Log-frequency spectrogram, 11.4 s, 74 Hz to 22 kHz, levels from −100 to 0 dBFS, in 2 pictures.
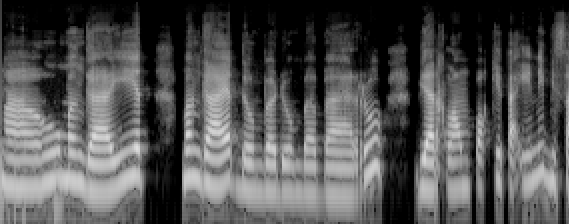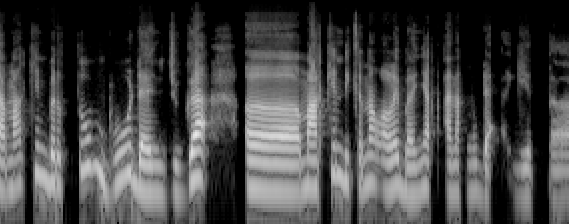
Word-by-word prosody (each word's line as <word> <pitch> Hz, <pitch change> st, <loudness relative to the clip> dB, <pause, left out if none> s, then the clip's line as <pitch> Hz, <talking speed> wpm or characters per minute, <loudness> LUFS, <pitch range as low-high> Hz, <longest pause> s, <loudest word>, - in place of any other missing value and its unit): mau 195 Hz, +2 st, +1 dB
menggait 210 Hz, +3 st, +3 dB, 0.4 s
menggaet 220 Hz, -3 st, +5 dB
domba-domba 170 Hz, -2 st, -3 dB
baru, 155 Hz, -, -2 dB, 0.4 s
biar 185 Hz, -1 st, +4 dB
kelompok 185 Hz, +1 st, -4 dB
kita 225 Hz, -1 st, -3 dB
ini 225 Hz, +6 st, -5 dB
bisa 215 Hz, -6 st, -2 dB
makin 205 Hz, +8 st, -6 dB
bertumbuh 245 Hz, -, -5 dB
dan 165 Hz, -3 st, 0 dB
juga, 195 Hz, +11 st, +4 dB, 0.4 s
eee, 175 Hz, -2 st, +5 dB
makin 190 Hz, +8 st, +1 dB
dikenal 210 Hz, 0 st, -5 dB
oleh 185 Hz, +2 st, -1 dB
banyak 165 Hz, +2 st, -5 dB, 0.2 s
anak 165 Hz, -1 st, -5 dB
muda, 170 Hz, -1 st, -9 dB, 0.2 s
gitu. 150 Hz, -, -15 dB
190 Hz, 115 wpm, -24 LUFS, 170-220 Hz, 0.4 s, menggaet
